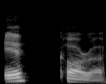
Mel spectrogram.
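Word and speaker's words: Icar: It's literally just I car. So, thank Cara and then just put an I in front of it.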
